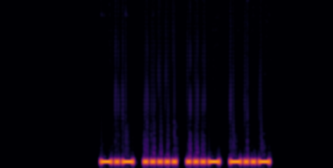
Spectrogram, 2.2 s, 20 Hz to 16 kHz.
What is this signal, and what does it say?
Morse code, heard as a keyed tone, about 64 wpm, 700 Hz. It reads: K5VX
